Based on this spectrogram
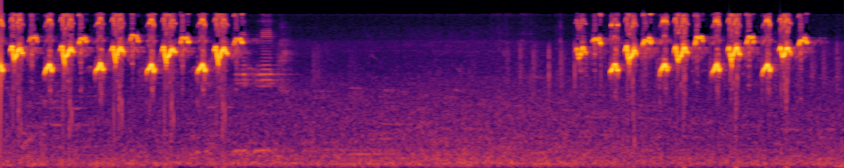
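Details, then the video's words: Cinereous tit giving two long runs of quick, high, piercing chirps, paired notes alternating in pitch, separated by about three seconds of near silence over low background rumble. "suara gelatik batu"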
